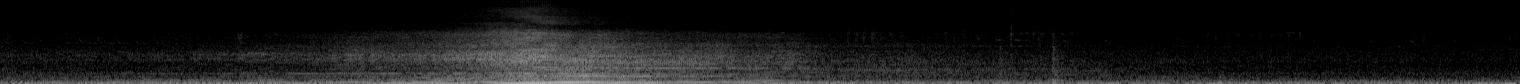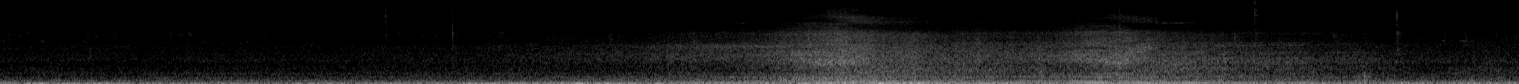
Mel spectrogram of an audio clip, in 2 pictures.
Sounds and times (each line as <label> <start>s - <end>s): Traffic sound 0.0s - 12.8s
Traffic sound 17.1s - 30.3s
